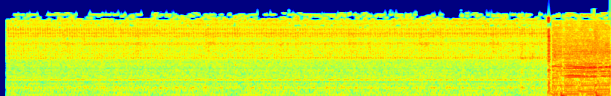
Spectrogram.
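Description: Steady hiss with a low mains hum and a faint steady tone. About five and a half seconds in, loud punk rock music cuts in suddenly.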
